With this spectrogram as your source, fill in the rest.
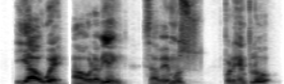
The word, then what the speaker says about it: Yahweh: Estas 4 letras, en el caso del nombre del Padre, se pronuncian como vocales, a pesar de ser todas las hebreas consonantes. ¿Ok? Entonces, como he dicho, es I-A-U-E, Yahweh.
